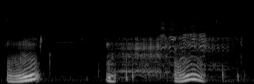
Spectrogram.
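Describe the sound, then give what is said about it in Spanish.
Three wavering, loud sheep bleats from a flock, the first and last drawn out and quivering, with a shorter, choppier bleat in between and no other sound behind them. “Buenas deben ser porque las ovejas están más alegres que nunca.”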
